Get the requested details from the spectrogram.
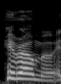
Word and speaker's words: Hiromu: which is Will Ospreay losing to Hironomu Takahashi for the Junior Heavyweight Champions. Yeah. Hironomu? Is that right? – Hiromu. It's Hiromu. – Hiromu Takahashi. Yeah. See? – Man is silent.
